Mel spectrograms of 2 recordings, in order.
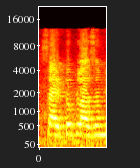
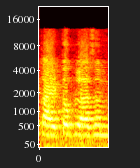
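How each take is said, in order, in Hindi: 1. यह शब्द S ध्वनि से शुरू होता है। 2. यह शब्द K ध्वनि से शुरू होता है। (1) "साइटोप्लाज्म ही कहा जाता है" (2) "काइटोप्लाज्म इज द गलत प्रोनाउंसिएशन"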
